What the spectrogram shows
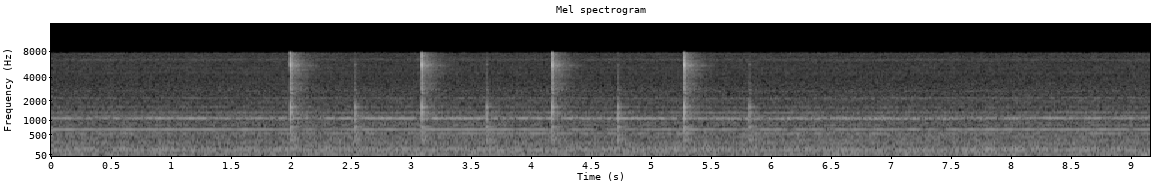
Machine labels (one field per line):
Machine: valve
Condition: normal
